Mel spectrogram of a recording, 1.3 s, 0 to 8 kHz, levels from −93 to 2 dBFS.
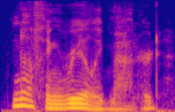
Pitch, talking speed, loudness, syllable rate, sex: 110 Hz, 135 wpm, -15 LUFS, 6.5 syllables/s, male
